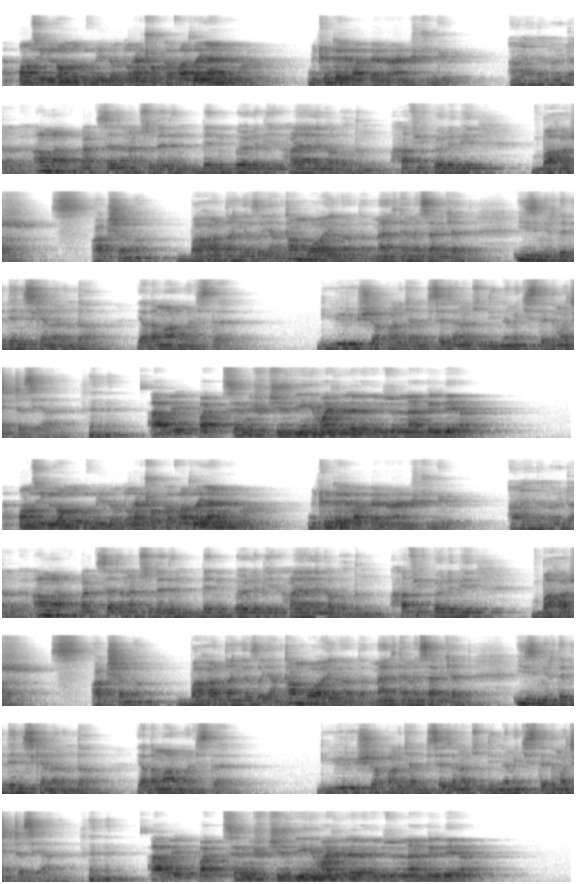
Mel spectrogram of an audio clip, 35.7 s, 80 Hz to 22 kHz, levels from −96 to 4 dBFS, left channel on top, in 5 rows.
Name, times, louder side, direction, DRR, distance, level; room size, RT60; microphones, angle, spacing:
voice 1, 0.2-3.2 3.8-5.6 30.4-34.5, left 1 dB, 5° left, -5 dB, 1.0 m, -21 dB
voice 2, 6.3-13.1 13.8-14.5 14.9-16.1 16.5-22.6 23.1-24.3 25.4-29.3 29.7-30.0, right 1 dB, 30° right, -4 dB, 1.5 m, -25 dB
9.7 x 3.7 x 4.1 m, 1.1 s
head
